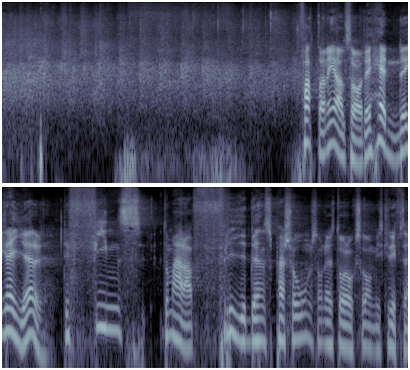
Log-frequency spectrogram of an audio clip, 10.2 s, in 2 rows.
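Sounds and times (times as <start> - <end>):
audience applause: 0.0 - 4.4
speech: 3.8 - 10.1.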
